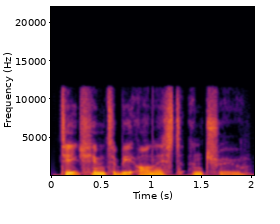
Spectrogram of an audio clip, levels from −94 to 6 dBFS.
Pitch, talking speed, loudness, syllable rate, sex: 145 Hz, 205 wpm, -18 LUFS, 4.4 syllables/s, male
